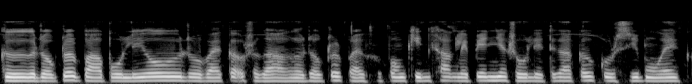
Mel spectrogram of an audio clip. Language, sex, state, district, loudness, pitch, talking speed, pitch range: Wancho, female, Arunachal Pradesh, Longding, -15 LUFS, 165 Hz, 180 wpm, 160-175 Hz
